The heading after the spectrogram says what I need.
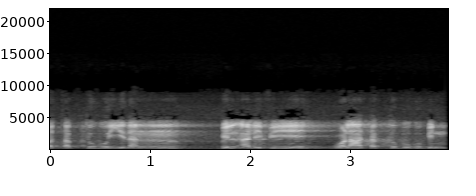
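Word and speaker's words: إذن: ஆனா உச்சரிப்பு எப்படி வரும் கேட்டா அலிஃபு தாலு நூனு இதன் அலிஃபு தாலு நூனு அதை தான் விளக்குறாங்க.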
